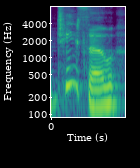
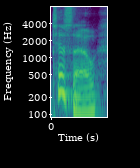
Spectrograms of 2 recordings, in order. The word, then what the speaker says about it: Tissot: Today I have the brand new Tisso. Notice I'm pronouncing it correctly this time instead of Tiso.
